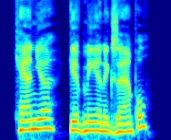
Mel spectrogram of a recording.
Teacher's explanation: In natural speech, can you becomes can ya.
